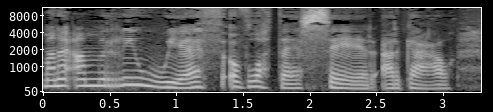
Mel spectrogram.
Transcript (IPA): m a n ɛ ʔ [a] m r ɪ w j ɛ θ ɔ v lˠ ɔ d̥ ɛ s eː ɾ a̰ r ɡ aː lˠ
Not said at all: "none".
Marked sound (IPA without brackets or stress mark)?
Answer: a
